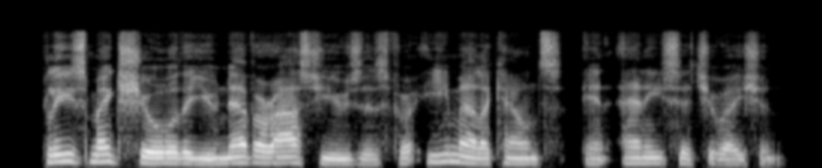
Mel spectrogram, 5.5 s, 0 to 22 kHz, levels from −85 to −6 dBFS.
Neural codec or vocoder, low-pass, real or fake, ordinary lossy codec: vocoder, 22.05 kHz, 80 mel bands, WaveNeXt; 9.9 kHz; fake; none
